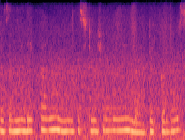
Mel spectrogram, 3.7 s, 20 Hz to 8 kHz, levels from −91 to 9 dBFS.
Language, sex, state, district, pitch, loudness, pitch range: Hindi, female, Delhi, New Delhi, 230 Hz, -12 LUFS, 220-235 Hz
